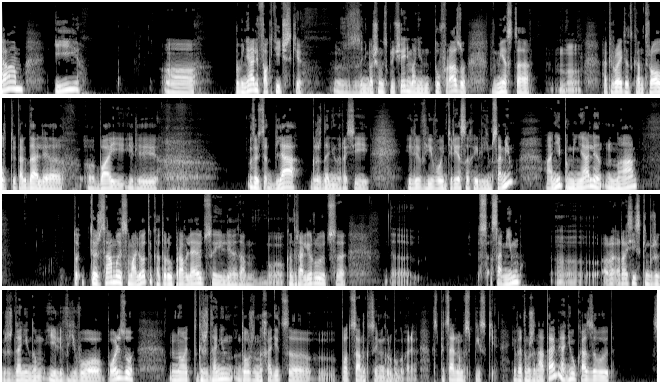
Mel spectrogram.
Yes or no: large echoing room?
no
